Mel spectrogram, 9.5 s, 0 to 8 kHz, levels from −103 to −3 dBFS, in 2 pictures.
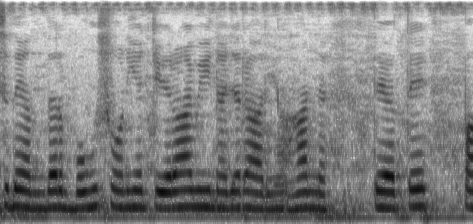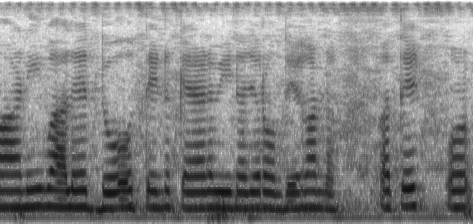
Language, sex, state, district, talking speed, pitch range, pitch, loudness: Punjabi, male, Punjab, Fazilka, 140 wpm, 215-230 Hz, 225 Hz, -14 LUFS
